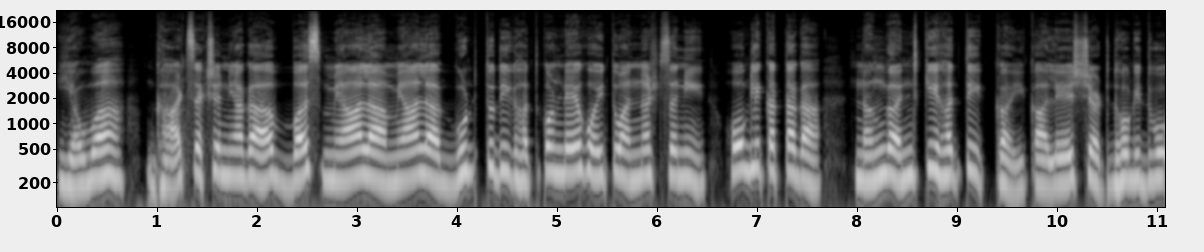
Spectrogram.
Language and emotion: Kannada, fearful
